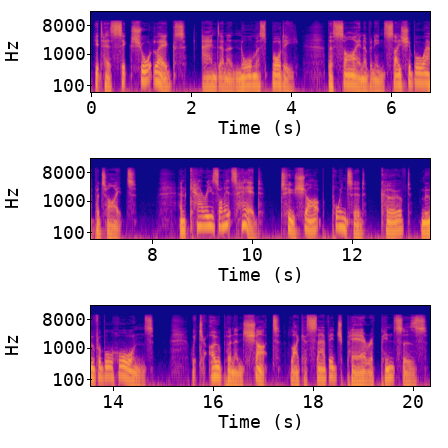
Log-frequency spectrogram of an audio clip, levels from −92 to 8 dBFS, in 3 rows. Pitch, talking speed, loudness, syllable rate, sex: 105 Hz, 100 wpm, -20 LUFS, 3.3 syllables/s, male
